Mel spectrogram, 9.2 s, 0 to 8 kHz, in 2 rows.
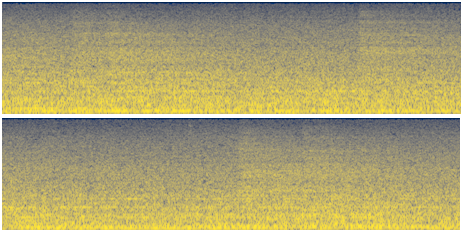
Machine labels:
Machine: fan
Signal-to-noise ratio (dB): -6 dB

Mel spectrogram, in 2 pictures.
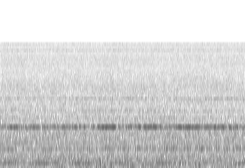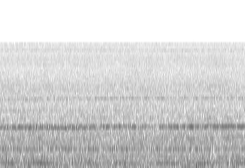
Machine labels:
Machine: fan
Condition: normal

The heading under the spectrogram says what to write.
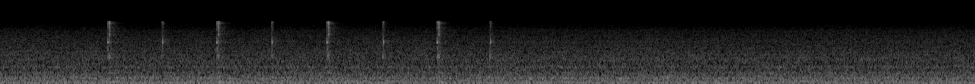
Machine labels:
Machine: valve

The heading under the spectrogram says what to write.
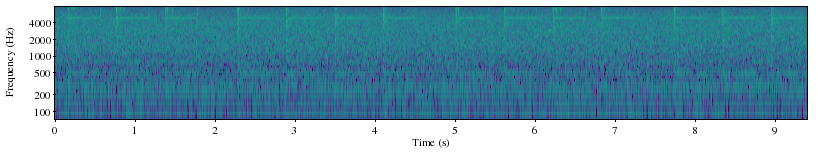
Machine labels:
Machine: slide rail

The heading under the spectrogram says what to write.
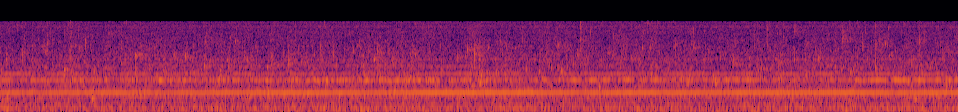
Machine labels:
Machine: pump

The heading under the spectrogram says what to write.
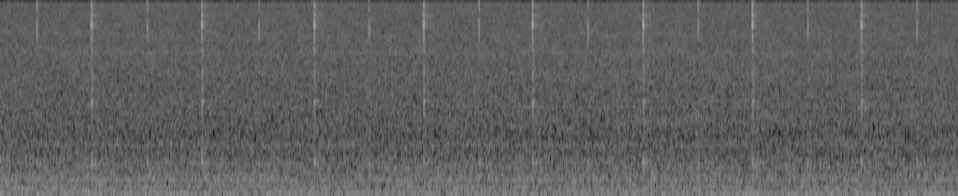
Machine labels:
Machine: valve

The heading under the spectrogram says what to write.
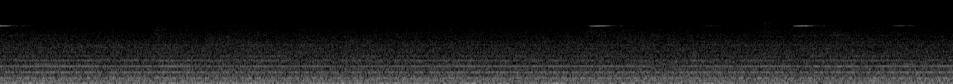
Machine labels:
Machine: fan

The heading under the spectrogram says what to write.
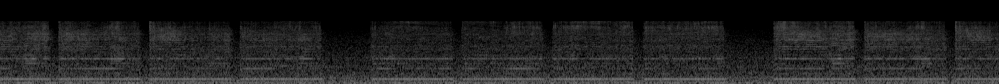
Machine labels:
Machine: slide rail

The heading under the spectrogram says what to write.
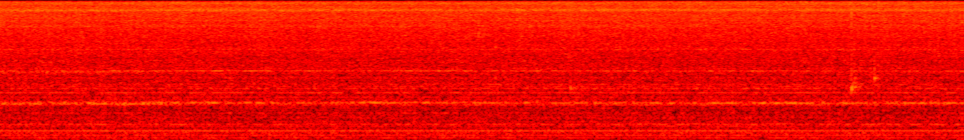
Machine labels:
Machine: pump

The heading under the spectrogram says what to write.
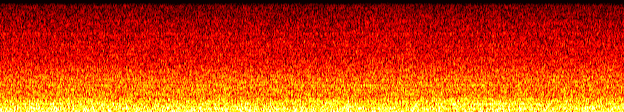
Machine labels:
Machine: fan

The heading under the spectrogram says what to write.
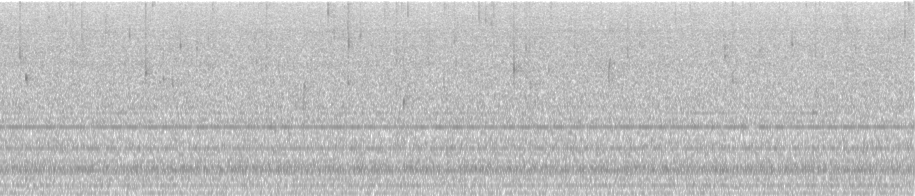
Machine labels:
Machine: pump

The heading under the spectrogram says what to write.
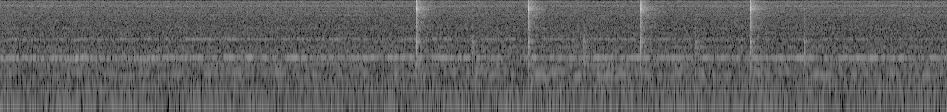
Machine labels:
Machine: valve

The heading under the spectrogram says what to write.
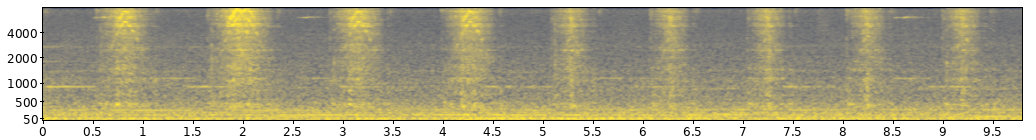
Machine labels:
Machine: slide rail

